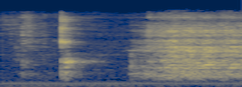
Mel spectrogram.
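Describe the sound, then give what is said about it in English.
A baby being burped gives a couple of short, soft burps in quick succession, followed by a longer rough, breathy rumble that fills the rest of the moment. No talking. “Oh, we're having a little contest to see who can burp the fastest.”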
